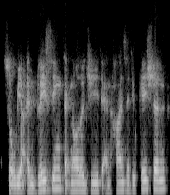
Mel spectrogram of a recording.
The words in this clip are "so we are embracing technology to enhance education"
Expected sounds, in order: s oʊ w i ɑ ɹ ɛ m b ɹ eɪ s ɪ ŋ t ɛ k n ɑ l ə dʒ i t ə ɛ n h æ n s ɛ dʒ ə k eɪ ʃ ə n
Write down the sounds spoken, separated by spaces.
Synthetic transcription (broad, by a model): s oʊ w i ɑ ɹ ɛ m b l eɪ s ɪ ŋ t ɛ k n ɑ l ə dʒ i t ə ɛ n h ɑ n s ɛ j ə k eɪ ʃ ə n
